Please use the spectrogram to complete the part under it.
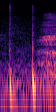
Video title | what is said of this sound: Homemade Sandwich Bread | it sounds hollow from the inside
